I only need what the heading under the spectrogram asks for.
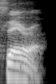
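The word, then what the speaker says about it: Sarai: So is it S-A-R-A-I? Yep. But it's pronounced Sarah.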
